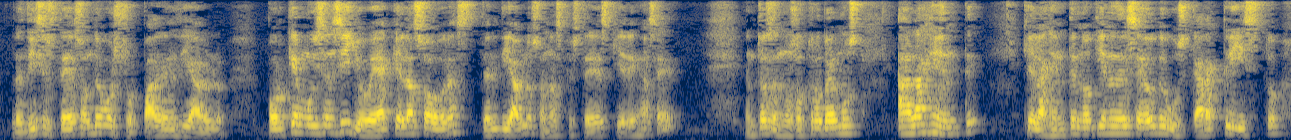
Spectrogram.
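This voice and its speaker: Pastor guy preaching, warm mellow voice, kinda echoey church room, gets emphatic on the verses. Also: medium pitch. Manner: preaching with emphatic rises while reading scripture aloud. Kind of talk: sermon.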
